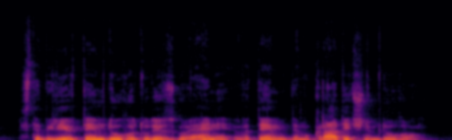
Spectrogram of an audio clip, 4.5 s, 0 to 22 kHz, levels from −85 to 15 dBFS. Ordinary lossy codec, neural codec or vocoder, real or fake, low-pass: none; none; real; 19.8 kHz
